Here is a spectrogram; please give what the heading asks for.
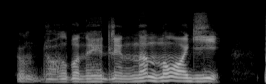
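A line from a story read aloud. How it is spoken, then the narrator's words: Hissed. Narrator (Russian): прошипел Фейри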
